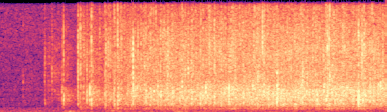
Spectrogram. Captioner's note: applauding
